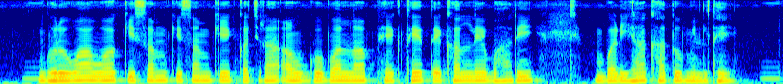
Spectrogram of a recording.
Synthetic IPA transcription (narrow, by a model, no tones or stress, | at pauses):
ɡʱʊɾuwawəkɪsəmkɪsəmkekət͡ʃɾaʔɔʊɡoːbəlːəpʰeːkt̪ʰet̪eːkʰəlːebʱaːɾi | bəɽ̤iɦakʰaːt̪ũmɪlt̪ʰeː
